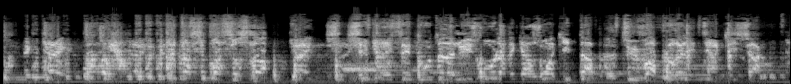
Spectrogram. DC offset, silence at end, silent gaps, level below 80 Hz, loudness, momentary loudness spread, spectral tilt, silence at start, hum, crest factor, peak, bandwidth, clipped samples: under 0.1%; 0 s; none; -58 dBFS; -10 LUFS; 4 LU; 0 dB/octave; 0.05 s; none; 12 dB; 0 dBFS; 16 kHz; under 0.1%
